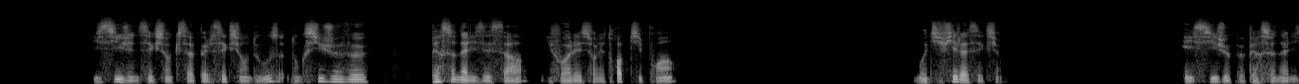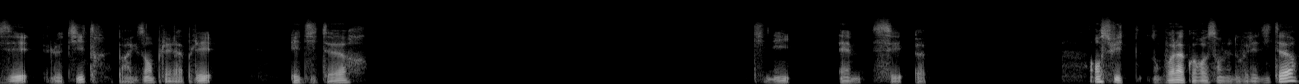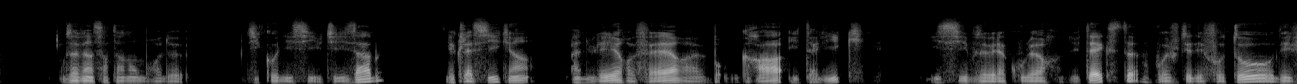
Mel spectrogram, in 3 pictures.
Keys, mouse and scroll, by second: 6.6 click, 9.4 click, 12.5 click, 13.3 click, 16.2-22.4 typing, 23.7 click, 34.9 click.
